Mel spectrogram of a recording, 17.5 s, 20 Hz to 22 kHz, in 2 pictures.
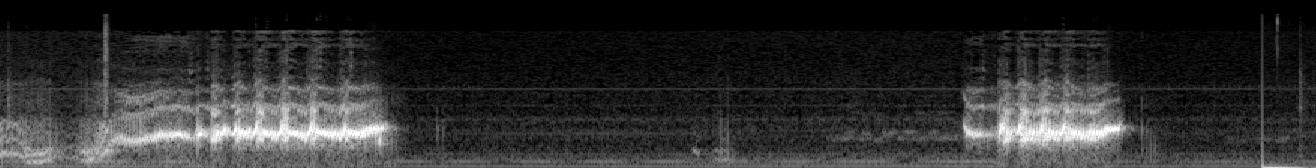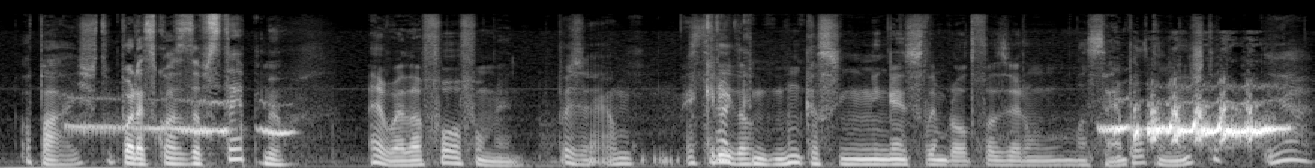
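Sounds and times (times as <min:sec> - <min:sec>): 
fox letting out loud wavering high-pitched cries: 0:00.0 - 0:02.7, 0:06.4 - 0:07.6, 0:09.0 - 0:10.9, 0:16.1 - 0:17.5
speech: 0:09.1 - 0:17.5.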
